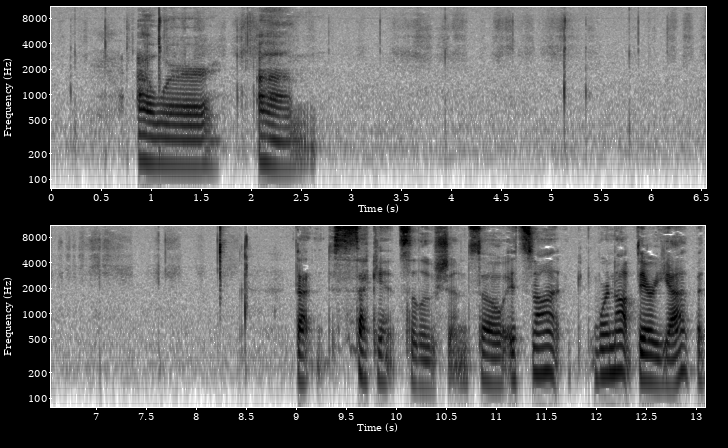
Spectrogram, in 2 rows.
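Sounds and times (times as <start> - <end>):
stylus scratching on glass screen: 0.8 - 2.4, 3.4 - 8.1.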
